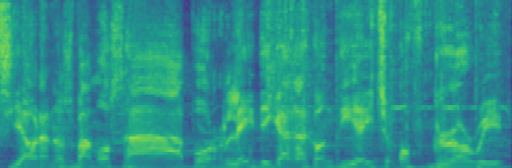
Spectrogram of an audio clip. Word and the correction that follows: The Edge of Glory: Madre mía, qué cuadro de pronunciación. Soy un cuadro hablando inglés, así que mejor lo voy a decir como se escribe: The Edge of Glory.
